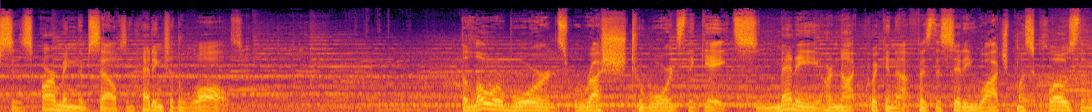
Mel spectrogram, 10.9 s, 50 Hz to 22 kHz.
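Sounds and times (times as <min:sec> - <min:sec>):
city alarm bells ringing: 0:00.0 - 0:10.9
speech: 0:00.1 - 0:02.6, 0:04.6 - 0:10.9.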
